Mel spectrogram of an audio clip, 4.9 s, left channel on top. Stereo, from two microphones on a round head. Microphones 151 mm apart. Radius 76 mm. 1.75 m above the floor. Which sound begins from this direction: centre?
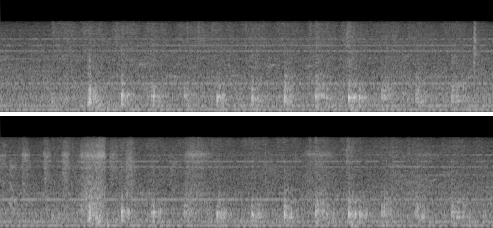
Running footsteps, at 0.5 s.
